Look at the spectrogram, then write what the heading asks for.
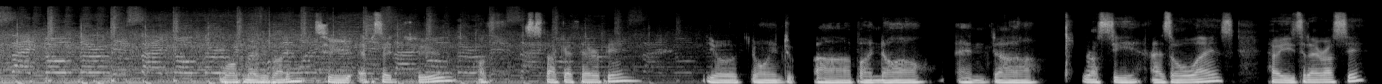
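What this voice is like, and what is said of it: Smooth public-radio announcer voice. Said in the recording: “you've got your NPR voice cranked all the way up. You sound like you're about to be putting on some smooth jazz bangers”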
